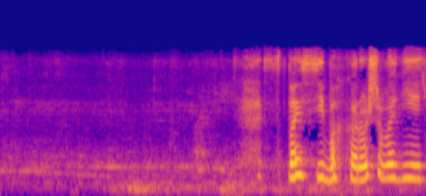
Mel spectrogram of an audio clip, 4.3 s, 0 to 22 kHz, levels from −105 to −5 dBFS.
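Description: Clock drift between sender and receiver runs through the whole clip: the sender's clock runs roughly 4 percent slow, so the receiver's buffer keeps draining and timing hiccups recur unevenly. From 0.18 to 2.80 s, repeated timing corrections play the sound at 96 percent speed, stretching it by roughly 150 ms. On a spectrogram, syllables and formant tracks look slightly elongated, with small irregular seams. At 3.40 s, a short stall from a late packet empties the buffer, and the last sound is held for 50 ms with a slight buzz or dip before continuing. On the waveform it looks like a brief repetitive, flattened stretch, and on the spectrogram like frozen horizontal bands.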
